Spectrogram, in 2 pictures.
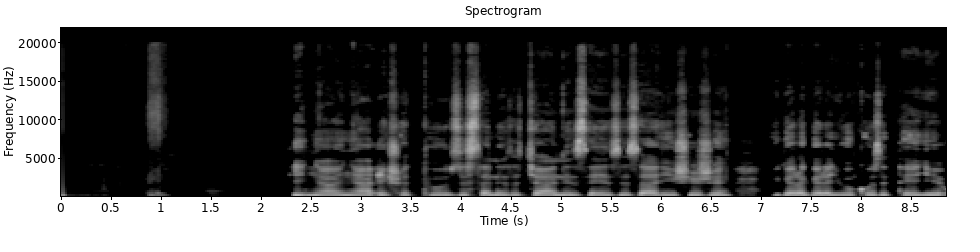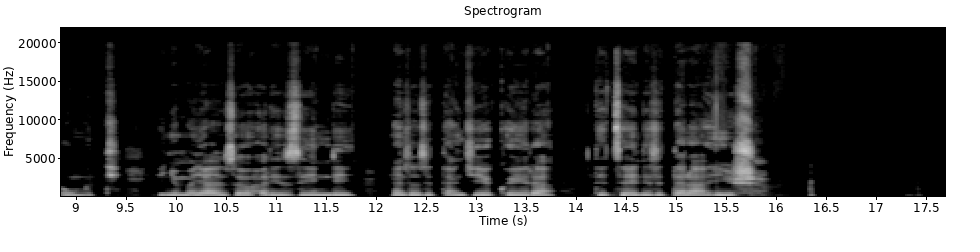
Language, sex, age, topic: Kinyarwanda, male, 25-35, agriculture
